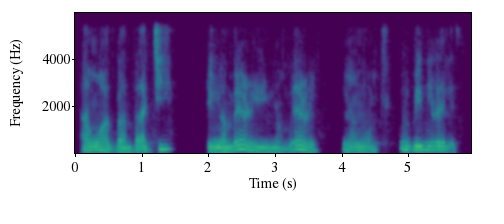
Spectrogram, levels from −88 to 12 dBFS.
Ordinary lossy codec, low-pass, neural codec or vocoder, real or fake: none; 5.4 kHz; codec, 24 kHz, 1.5 kbps, HILCodec; fake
